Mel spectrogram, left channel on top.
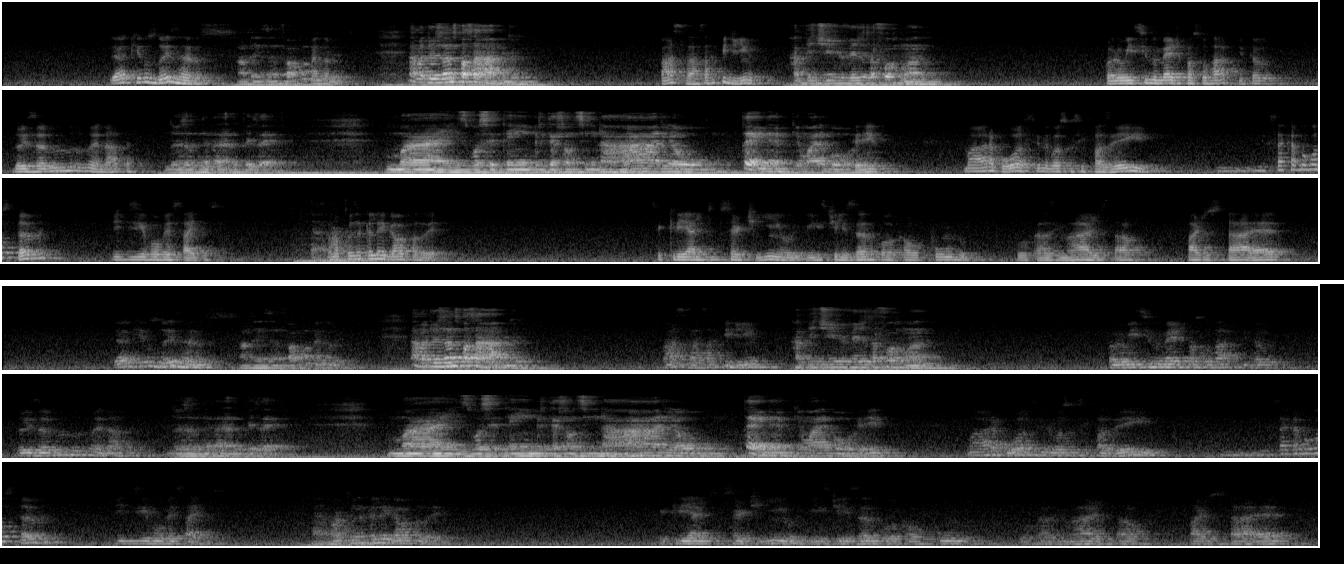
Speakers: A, on the left; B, on the left.
A: Deu aqui uns dois anos,
B: Ah, dois anos. Falta- um-
A: mais ou menos.
B: Ah, mas dois anos passa rápido.
A: Passa, passa rapidinho.
B: Rapidinho, o V já tá formando.
A: Quando o ensino médio passou rápido, então, dois anos não não é nada.
B: Dois anos não é nada, pois é. Mas você tem pretensão de seguir na área ou. Tem, né? Porque é uma área boa.
A: Tenho. Uma área boa, assim, um negócio que eu sei fazer e, e você acaba gostando, né? De desenvolver site, assim.
B: Ah, bacana.
A: É uma coisa que é legal fazer. Você criar ali tudo certinho, ir estilizando, colocar o fundo, colocar as imagens e tal, ajustar, é,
